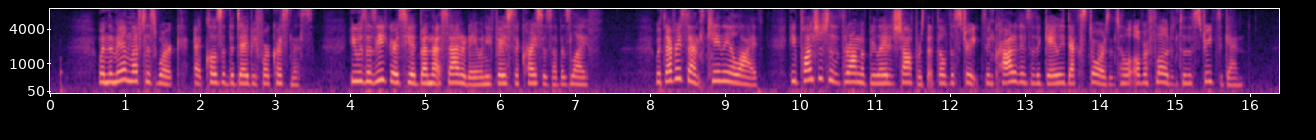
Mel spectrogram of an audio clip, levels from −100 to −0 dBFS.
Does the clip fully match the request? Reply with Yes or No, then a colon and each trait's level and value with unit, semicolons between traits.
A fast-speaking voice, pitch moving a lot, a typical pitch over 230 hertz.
No: fast, 225 wpm; average, 3.0 semitones; very high, 255 Hz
